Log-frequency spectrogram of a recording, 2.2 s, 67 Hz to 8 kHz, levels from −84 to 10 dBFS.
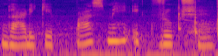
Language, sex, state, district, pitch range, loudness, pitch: Hindi, female, Bihar, Gopalganj, 175-235 Hz, -25 LUFS, 190 Hz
